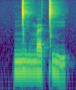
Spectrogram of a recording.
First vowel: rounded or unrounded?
unrounded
